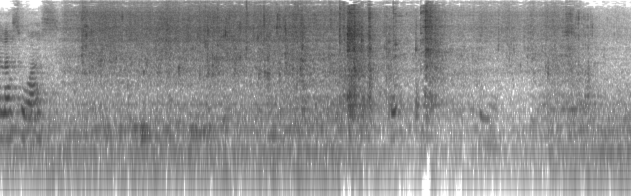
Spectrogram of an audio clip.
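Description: Kitchen tap running into a sink for about four seconds, with two louder splashes near the end before the water stops.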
